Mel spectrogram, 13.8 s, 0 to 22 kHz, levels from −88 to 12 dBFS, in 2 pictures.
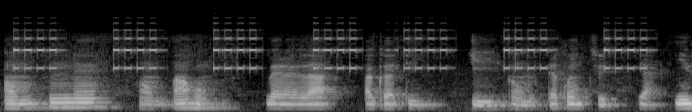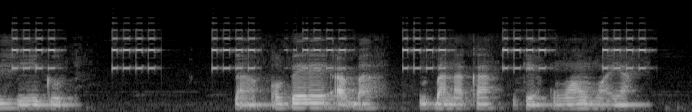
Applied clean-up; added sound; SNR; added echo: none; Alarm; 6 dB; none.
